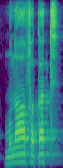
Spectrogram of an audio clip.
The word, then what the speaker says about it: منافقت: ظرف، صحیح تلفظ ہے ظرف، ظرف۔ منافقت، صحیح تلفظ ہوگا منافقت، منافقت، منافقت۔ بھروسہ، صحیح تلفظ ہے بھروسہ، سین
